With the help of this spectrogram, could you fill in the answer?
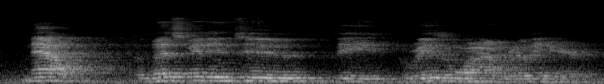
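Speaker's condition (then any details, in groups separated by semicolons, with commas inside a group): ALS; mainly right side and both legs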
